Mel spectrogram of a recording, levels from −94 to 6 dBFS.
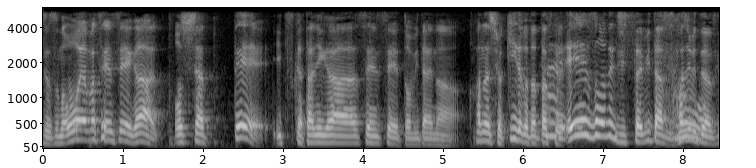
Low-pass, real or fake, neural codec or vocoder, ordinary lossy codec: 5.4 kHz; real; none; MP3, 48 kbps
